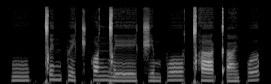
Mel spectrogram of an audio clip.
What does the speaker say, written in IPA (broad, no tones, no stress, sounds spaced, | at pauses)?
uː p ǀ e n p e t͡ʃ qʷ ɤ ŋ͡ǀ eː t͡ʃ e m p oː ǀʰ a kʼ ã i̯ p ɤ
